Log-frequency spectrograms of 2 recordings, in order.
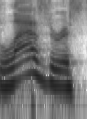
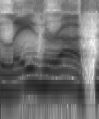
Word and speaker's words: Lazarus: You don't even say it right. It's Lazarus. It's supposed to be a reference to Lazarus. We don't even say it. We say Lazer Us.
